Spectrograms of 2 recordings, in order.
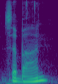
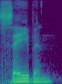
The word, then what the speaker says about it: Saban: Mighty Morphin Power Rangers is that how you pronounce it Saban yes okay I was said Sabin is either first name is either hyam or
